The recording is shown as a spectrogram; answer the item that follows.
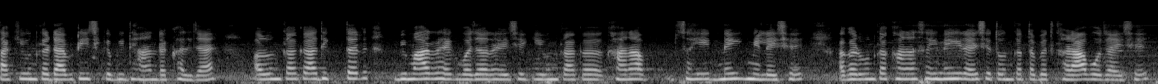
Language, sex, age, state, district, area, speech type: Maithili, female, 18-30, Bihar, Purnia, rural, spontaneous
